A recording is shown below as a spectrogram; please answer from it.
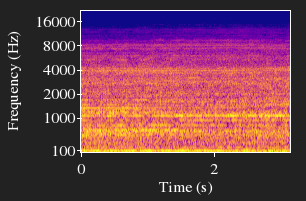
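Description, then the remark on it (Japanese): A hair dryer blows steadily, a continuous whooshing hum with a low motor drone, unchanging for the whole stretch with no talking. “だけどあなたの髪質ならヘアオイルをして優しくドライヤーしてあげるだけで随分きれいになると思うわ。”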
